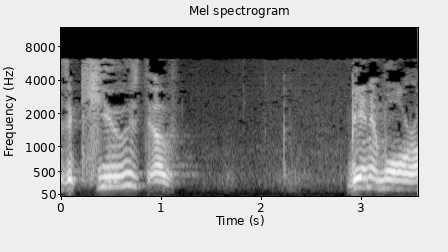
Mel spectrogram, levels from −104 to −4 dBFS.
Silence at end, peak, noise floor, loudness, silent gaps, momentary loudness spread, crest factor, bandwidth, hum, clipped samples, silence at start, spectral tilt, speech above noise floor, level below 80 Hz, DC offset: 0 s; -2 dBFS; -55 dBFS; -15 LUFS; none; 5 LU; 16 dB; 6.6 kHz; none; under 0.1%; 0 s; -4.5 dB/octave; 41 dB; -72 dBFS; under 0.1%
